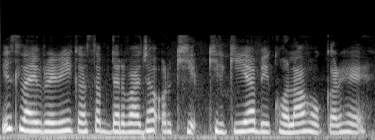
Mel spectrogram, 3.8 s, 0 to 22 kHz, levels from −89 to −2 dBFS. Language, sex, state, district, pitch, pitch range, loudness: Hindi, female, Arunachal Pradesh, Lower Dibang Valley, 250 Hz, 240-270 Hz, -12 LUFS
